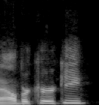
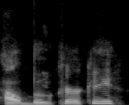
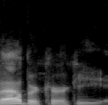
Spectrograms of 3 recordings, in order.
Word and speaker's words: Albuquerque: after the Duke of Albuquerque and uh and like I'm pronouncing it the proper Spanish way like that's the actual Spanish way um but we misspell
